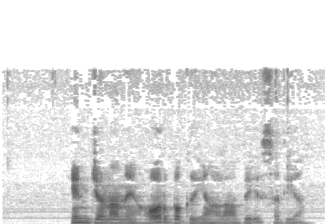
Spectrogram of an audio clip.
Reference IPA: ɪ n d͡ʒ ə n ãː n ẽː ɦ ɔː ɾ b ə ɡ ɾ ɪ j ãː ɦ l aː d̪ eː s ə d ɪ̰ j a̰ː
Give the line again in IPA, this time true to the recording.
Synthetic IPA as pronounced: ɪ n d͡ʒ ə n ãː n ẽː ɦ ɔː ɾ b ə k ɾ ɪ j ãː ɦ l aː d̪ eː s ə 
